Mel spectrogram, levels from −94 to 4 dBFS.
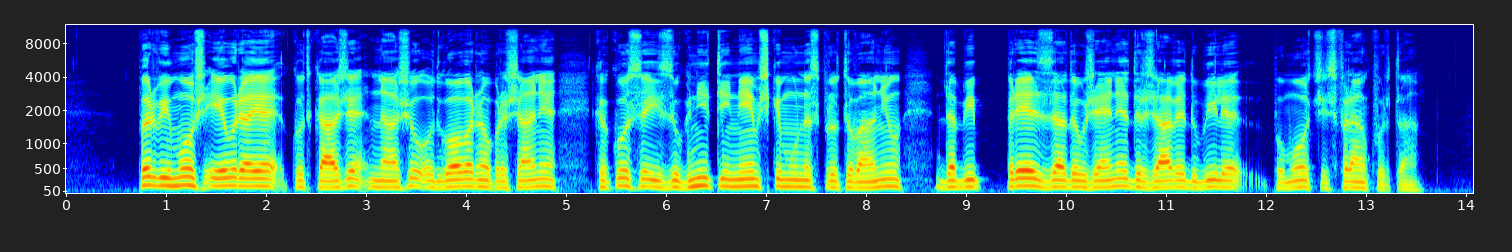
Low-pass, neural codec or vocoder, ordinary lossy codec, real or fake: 10.8 kHz; none; none; real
